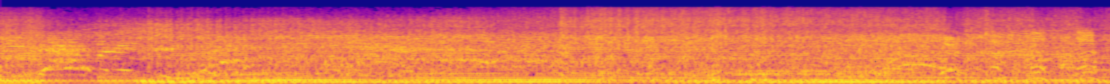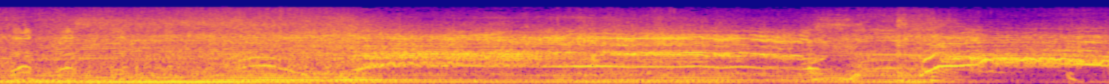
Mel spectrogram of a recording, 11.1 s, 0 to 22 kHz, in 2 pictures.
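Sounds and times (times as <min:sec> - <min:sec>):
lawnmower engine revving to run over video games: 0:00.0 - 0:11.0
laughter: 0:01.8 - 0:11.0
boy yelling and shrieking excitedly: 0:06.8 - 0:11.0.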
